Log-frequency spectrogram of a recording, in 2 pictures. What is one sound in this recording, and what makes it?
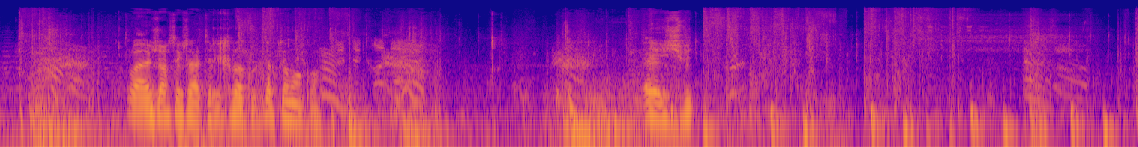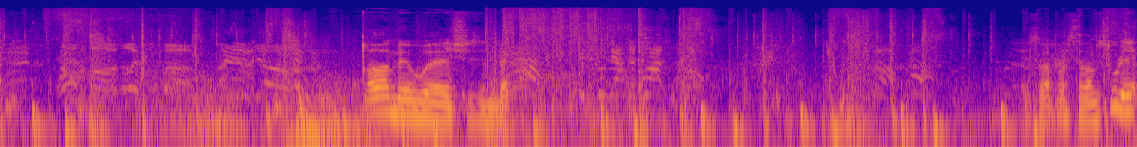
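Punches and thuds land in quick bursts.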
